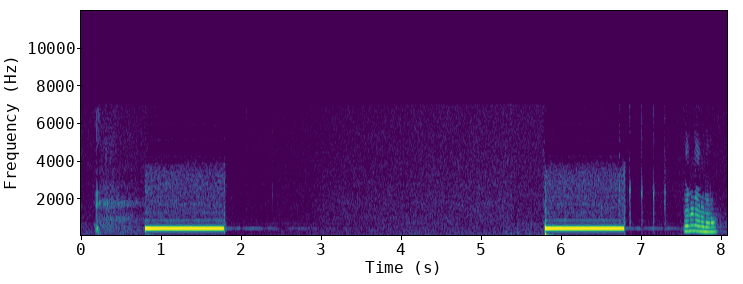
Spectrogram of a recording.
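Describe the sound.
Telephone line tones after a dropped call: two long, steady beeps a few seconds apart over faint hiss, then a few clicks and a brief burst of sound at the end.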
